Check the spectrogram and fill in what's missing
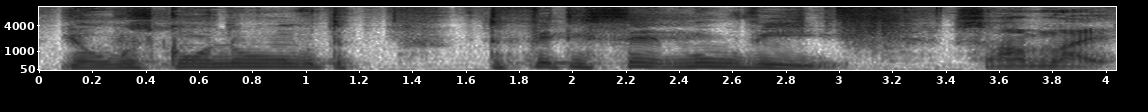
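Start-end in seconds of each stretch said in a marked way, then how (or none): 0.1-3.0 put-on higher New York accent, leaning on the yo. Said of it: "I had to use my New York accent".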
